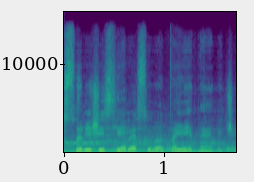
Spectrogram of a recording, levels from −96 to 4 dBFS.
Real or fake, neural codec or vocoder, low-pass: fake; codec, 44.1 kHz, 2.6 kbps, SNAC; 14.4 kHz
